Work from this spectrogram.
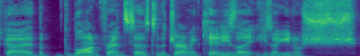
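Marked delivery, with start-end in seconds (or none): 3.0-3.6 soft, drawn-out shush; finger-to-lips shush; hushing shh. Retold or imitated. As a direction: imitate hushing someone into silence. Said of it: "putting his finger up to his lips".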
